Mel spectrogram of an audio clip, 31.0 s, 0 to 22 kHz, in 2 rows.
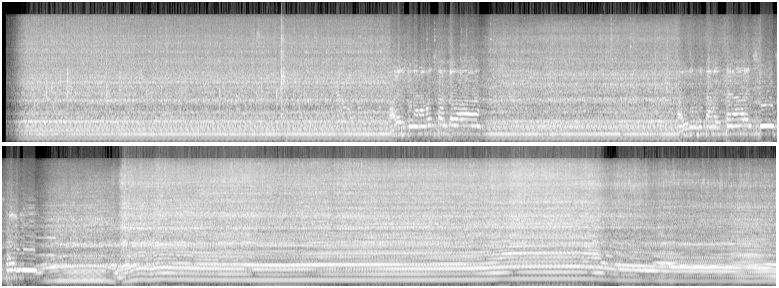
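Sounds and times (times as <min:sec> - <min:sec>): pump engine running at high revs: 0:00.1 - 0:30.9
pump engine idling fast: 0:00.2 - 0:08.0.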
